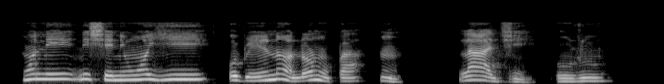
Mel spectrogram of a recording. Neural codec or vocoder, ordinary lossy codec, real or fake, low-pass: codec, 16 kHz, 8 kbps, FunCodec, trained on Chinese and English, 25 frames a second; none; fake; 7.2 kHz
